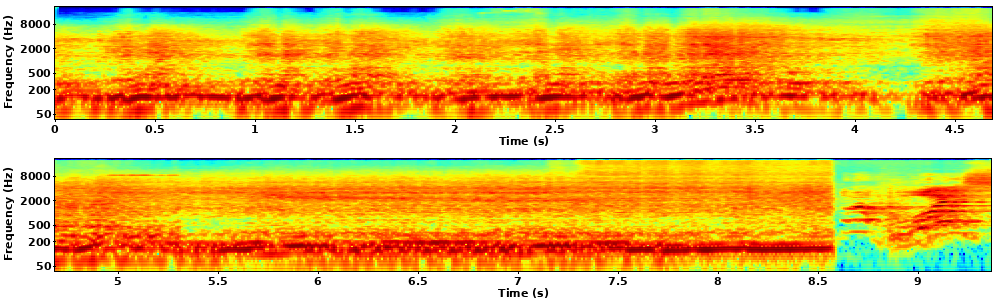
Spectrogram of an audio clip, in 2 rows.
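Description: A Nissan R34 GTR engine revs and pulls hard on back roads, a loud, close, sustained roar that dips briefly mid-run and then builds again before cutting off, with a voice talking over it.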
